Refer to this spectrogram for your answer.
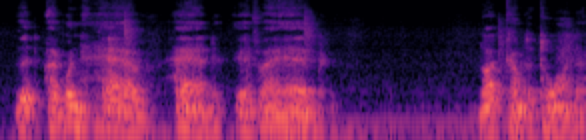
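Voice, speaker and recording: A man with an American accent speaks at a very slow pace with long, frequent pauses. Room echo is audible. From Western Pennsylvania (Clarion County). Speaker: retired football coach. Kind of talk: interview. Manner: halting, many fillers.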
